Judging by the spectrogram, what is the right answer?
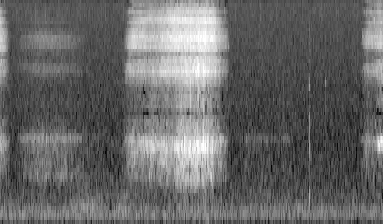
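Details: Snoring from a very tired male sleeping deeply in a quiet room: a soft breathy snore on the in-breath, then a louder hissing rattle.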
